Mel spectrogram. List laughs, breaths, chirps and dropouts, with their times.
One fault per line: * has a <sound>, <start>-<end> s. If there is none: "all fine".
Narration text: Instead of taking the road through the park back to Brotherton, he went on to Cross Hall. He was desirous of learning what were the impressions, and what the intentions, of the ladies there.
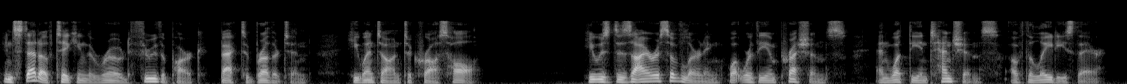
all fine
